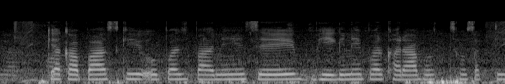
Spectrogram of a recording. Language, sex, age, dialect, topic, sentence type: Hindi, female, 18-24, Kanauji Braj Bhasha, agriculture, question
